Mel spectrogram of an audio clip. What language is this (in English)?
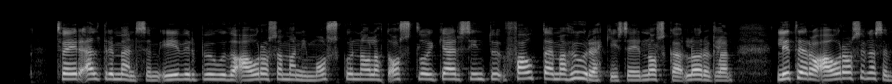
Icelandic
